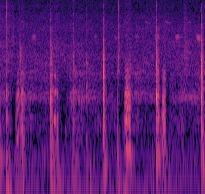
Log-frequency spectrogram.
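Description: Lada Vesta door creaking and squeaking as it is swung back and forth: a string of short, irregular squeaks and clicks, one or two a second. The owner is unsure whether it comes from the hinges or from the plastic door check rubbing plastic on plastic, and silicone spray has not cured it.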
